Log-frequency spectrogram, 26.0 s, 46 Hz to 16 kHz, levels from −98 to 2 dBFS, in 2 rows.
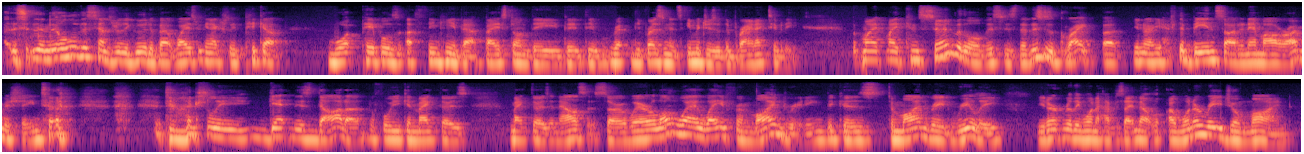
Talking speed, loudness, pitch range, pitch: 230 wpm, -21 LUFS, 120-145 Hz, 130 Hz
